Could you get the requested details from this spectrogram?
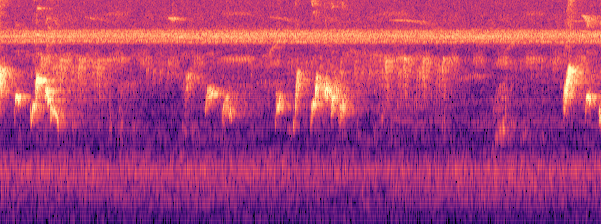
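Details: Trapped red-whiskered bulbul used as a decoy, in fighting song: loud opening whistled notes, then short scattered phrases of two to four quick warbled notes, and a final bright note, against a faint steady hum.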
